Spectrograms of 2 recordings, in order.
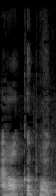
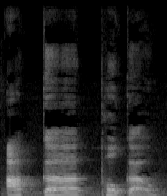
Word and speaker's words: Acapulco: mean it could no it's not alcopo no see that's why i thought stacy it's not look there is no l after the a it's acapulco see stacy you said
